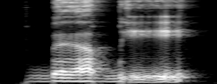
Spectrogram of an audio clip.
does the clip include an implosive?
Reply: yes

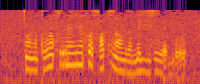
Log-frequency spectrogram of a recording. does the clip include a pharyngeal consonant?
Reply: no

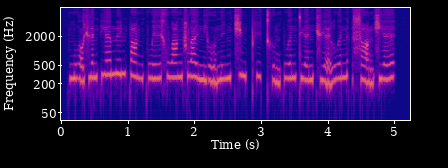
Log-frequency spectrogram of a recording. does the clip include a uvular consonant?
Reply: no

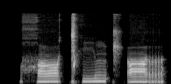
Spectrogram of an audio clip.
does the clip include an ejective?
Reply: yes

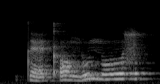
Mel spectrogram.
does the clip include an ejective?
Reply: yes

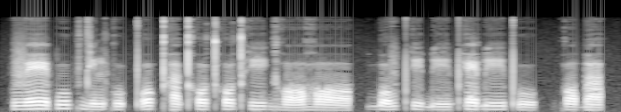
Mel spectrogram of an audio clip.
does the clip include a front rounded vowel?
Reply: no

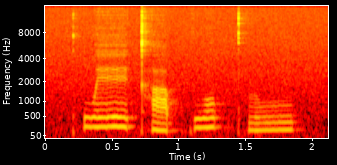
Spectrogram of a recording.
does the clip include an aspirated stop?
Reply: yes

